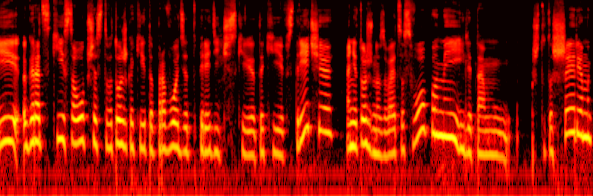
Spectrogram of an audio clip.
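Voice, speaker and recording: A woman's fairly high voice at a fairly slow pace, with very wide pitch swings. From Moscow, Russia. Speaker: swap event organizer. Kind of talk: casual interview.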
